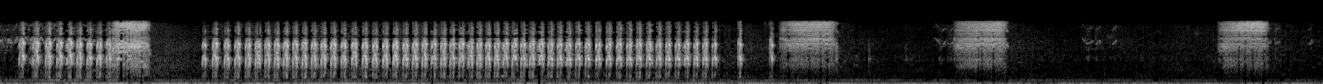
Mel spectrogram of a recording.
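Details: Barn owl feeding, recorded 8 September 2019 at 16:02. A long, rapid run of dry ticking pulses lasts about five seconds and is followed by three separate drawn-out rasping hisses.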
